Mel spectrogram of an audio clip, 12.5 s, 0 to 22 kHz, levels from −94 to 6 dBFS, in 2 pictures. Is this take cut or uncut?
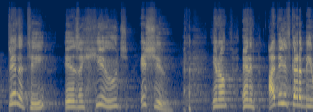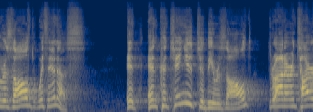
uncut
